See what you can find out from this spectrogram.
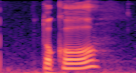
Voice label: "tocóó", Copala Triqui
